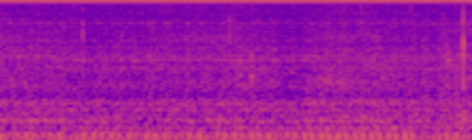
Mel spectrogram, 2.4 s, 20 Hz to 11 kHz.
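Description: A Harley-Davidson Road Glide with its 103 cubic inch engine idles in a low, steady, even rumble, faint and unbroken throughout.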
